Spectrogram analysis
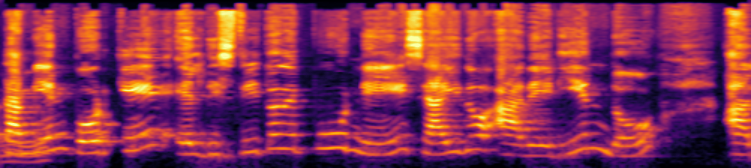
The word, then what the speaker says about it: Pune: Te iba a preguntar, ¿se escribe pune o puna? Sí, pune. P U N E.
